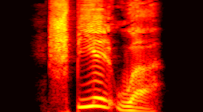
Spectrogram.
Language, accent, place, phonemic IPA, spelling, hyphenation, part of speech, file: German, Germany, Berlin, /ˈʃpiːlˌʔuːɐ̯/, Spieluhr, Spiel‧uhr, noun, De-Spieluhr.ogg
- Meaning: music box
